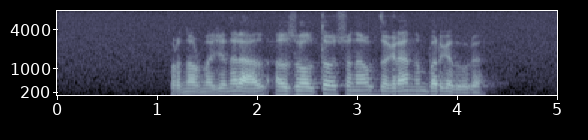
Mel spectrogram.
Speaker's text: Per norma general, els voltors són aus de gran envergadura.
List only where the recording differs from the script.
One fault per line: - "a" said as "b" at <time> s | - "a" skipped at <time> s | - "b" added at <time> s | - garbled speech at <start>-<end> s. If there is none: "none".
none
